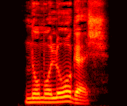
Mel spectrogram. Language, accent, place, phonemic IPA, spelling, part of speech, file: German, Germany, Berlin, /nɔmoˈloːɡɪʃ/, nomologisch, adjective, De-nomologisch.ogg
- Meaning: nomological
